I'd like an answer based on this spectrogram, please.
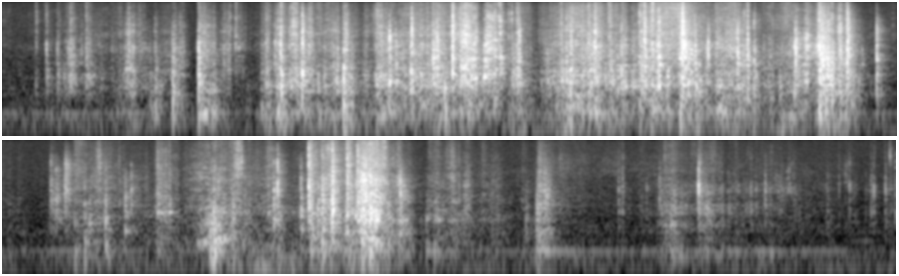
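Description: Packaging being rummaged through and handled: a cardboard box and plastic blister packs rustling, crinkling and scraping, in several stretches of a few seconds each with short pauses between.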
